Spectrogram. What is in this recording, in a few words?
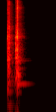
Flip Clock Button Off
